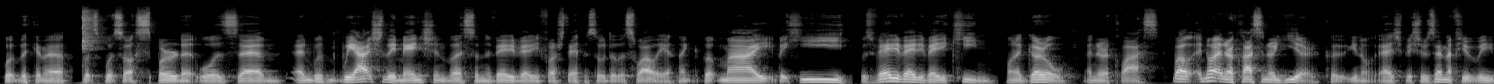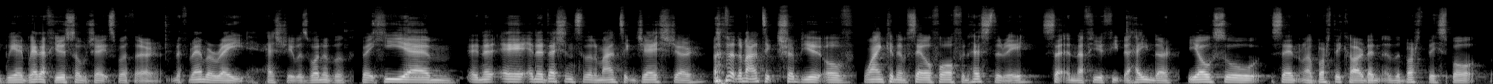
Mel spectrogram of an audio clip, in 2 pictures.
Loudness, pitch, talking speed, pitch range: -20 LUFS, 105 Hz, 230 wpm, 95-115 Hz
